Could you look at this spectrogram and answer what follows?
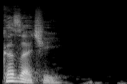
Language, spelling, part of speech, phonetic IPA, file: Russian, казачий, adjective, [kɐˈzat͡ɕɪj], Ru-казачий.ogg
- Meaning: Cossack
